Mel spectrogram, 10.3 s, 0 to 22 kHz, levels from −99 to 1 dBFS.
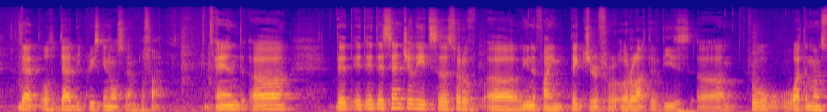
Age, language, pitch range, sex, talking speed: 20-39, Bulgarian, 100-115 Hz, male, 175 wpm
